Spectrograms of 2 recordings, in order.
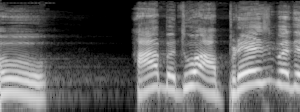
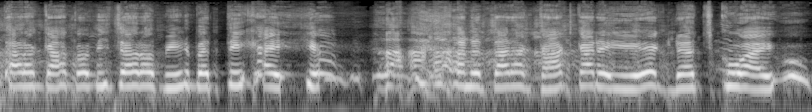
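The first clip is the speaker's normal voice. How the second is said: hammed-up tearful wail, higher; mock crying; 5 semitones higher than usual. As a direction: fake weeping over her sorrows. Mock tearful lament about husband. (બનાવટી રડતો અવાજ)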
